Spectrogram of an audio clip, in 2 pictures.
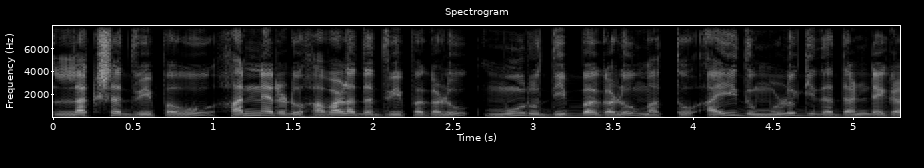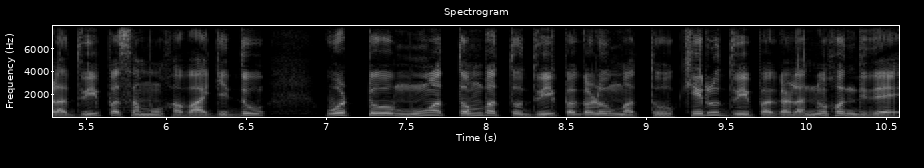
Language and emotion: Kannada, neutral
